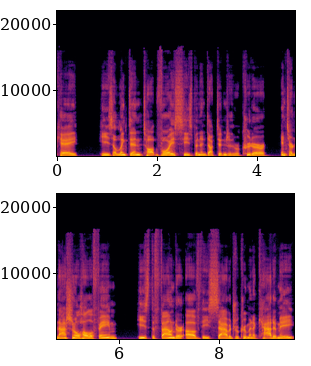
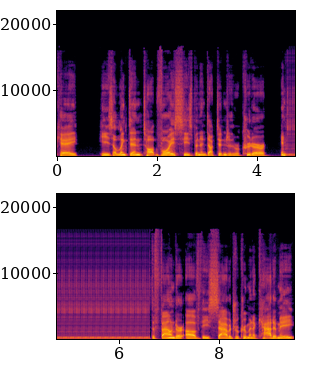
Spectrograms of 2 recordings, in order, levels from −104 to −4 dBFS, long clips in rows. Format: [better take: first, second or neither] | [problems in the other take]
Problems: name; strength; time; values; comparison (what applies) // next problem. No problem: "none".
first | audio freezing; at 4.5 s for 2 s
